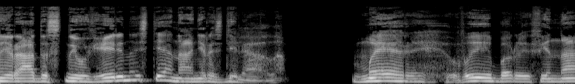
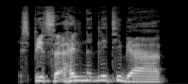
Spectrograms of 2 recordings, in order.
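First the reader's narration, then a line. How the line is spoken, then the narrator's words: Laughing. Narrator (Russian): рассмеялся Чистяков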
